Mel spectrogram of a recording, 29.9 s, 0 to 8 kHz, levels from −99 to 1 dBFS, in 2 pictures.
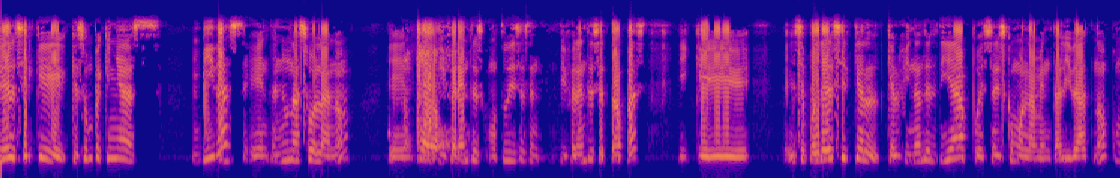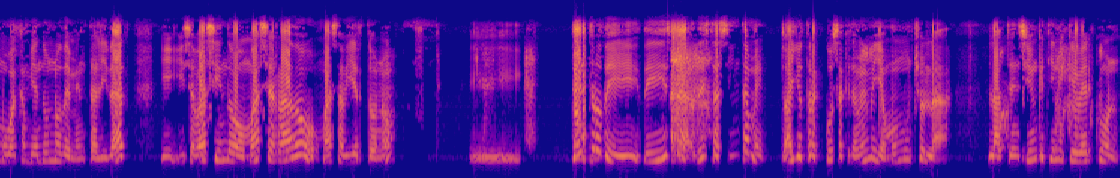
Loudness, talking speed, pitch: -28 LUFS, 160 wpm, 340 Hz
